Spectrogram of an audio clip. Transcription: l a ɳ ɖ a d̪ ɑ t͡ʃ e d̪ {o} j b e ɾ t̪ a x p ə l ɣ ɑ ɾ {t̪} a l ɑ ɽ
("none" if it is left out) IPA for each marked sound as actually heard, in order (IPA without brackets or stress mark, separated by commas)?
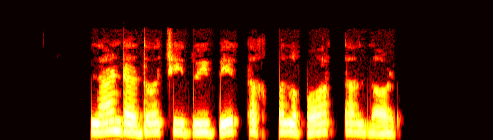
u, t̪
